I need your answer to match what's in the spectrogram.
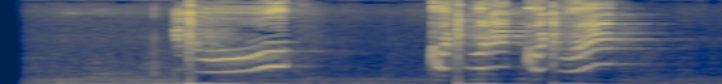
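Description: A parrot gives a harsh, nasal squawk that bends down and up, then a quick pair of grating, rising-and-falling calls a second later, over a low indoor hum.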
